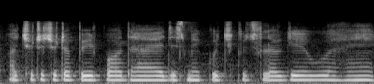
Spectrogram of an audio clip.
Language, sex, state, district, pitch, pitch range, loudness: Hindi, female, Jharkhand, Deoghar, 205 Hz, 200-205 Hz, -15 LUFS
